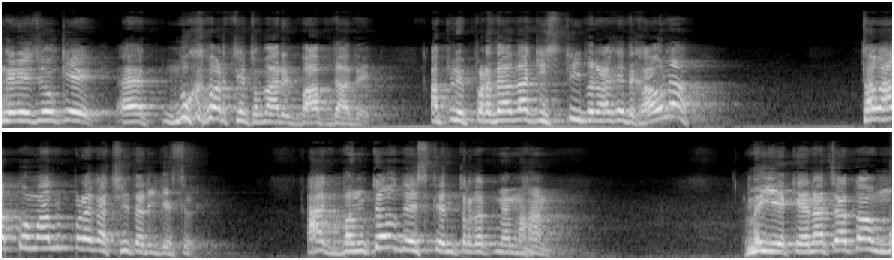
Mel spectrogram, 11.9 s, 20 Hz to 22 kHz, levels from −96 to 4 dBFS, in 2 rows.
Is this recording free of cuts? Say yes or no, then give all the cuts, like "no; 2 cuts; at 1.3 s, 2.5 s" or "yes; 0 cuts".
yes; 0 cuts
